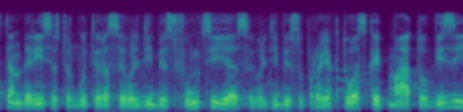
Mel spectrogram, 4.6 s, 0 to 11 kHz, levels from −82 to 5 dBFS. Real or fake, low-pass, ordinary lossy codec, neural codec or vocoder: real; 7.2 kHz; MP3, 48 kbps; none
